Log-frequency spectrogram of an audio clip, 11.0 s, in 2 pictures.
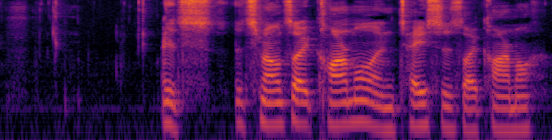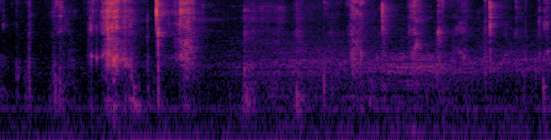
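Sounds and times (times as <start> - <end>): cereal crunching while chewing: 5.6 - 11.0.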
